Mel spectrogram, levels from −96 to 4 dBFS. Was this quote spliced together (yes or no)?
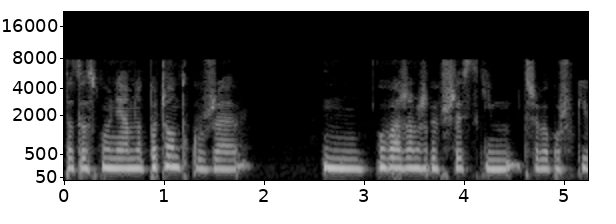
yes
